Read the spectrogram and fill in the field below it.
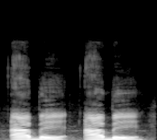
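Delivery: আবে with a bounced e-coloured ব; downward qalqala. Shown as a demonstration. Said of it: "নিচের দিকে সাউন্ডটি করতে হবে". (আবে, নিচের দিকে ধাক্কা)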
